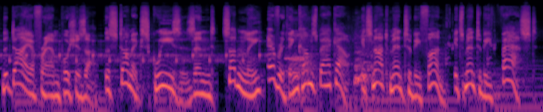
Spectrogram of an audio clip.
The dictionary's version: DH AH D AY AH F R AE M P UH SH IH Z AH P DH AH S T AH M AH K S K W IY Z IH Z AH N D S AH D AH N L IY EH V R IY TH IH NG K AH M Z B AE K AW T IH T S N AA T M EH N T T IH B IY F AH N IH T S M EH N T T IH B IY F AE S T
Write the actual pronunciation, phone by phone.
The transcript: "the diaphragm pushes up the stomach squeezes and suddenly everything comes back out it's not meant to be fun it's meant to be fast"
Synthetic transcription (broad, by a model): DH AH D AY AH F R AE M P UH SH IH Z AH P DH AH S T AH M AH K S K W IY Z IH Z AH N S AH D N L IY EH V R IY TH IH NG K AH M Z B AE K AW T IH T S N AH T M EH N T T IH B IY F AH N IH T S M EH N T T IH B IY F AE S T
